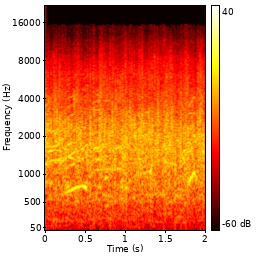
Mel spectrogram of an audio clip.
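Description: An elderly woman laughs loudly.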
